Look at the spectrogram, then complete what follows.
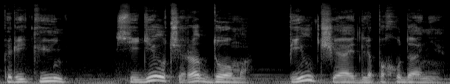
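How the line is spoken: Glum telling. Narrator (Russian): уныло поведал Пауль

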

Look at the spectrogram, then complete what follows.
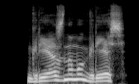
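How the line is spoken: Cheerful little bird. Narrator (Russian): весело сказал зяблик

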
